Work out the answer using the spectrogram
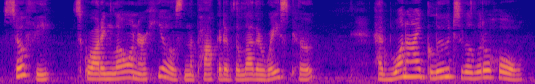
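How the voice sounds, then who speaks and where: A woman's voice: mid-range voice, lively intonation, normal speed, mellow, slightly rough. Woman reading a children's story aloud. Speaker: storytime reader.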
